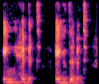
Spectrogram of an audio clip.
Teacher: 它读的是 exhibit，重音在第二音节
